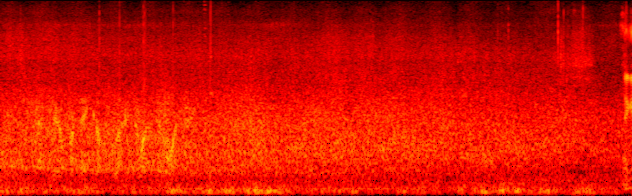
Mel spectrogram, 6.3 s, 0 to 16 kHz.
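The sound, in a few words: airliner taking off from LAX runway 25 right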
